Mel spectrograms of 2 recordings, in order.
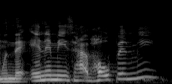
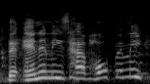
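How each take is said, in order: First: Mild disbelief, rising at the end; dawning dismay, voiced for another; retold dismay. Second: High-pitched, appalled disbelief; retold indignant astonishment; incredulous repeat. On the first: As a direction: let the line climb into a question. Retold dismay at enemy's letter.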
